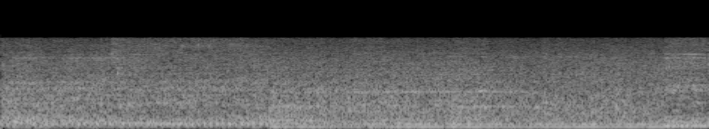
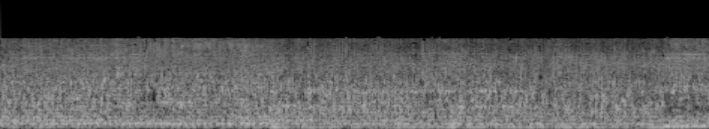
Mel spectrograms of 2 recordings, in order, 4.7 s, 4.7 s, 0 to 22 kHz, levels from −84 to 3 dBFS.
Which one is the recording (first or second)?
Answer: first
